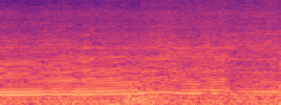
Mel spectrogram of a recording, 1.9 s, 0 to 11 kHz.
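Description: A KTM 250 four-stroke motocross bike, the 2022.5 Factory Edition, revs hard on a GP track with a loud, steady high-pitched engine whine held throughout, close and continuous.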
